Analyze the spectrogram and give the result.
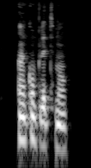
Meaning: incompletely
- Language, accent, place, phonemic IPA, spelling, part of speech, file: French, France, Lyon, /ɛ̃.kɔ̃.plɛt.mɑ̃/, incomplètement, adverb, LL-Q150 (fra)-incomplètement.wav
